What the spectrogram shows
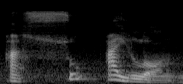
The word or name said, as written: Asooailon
